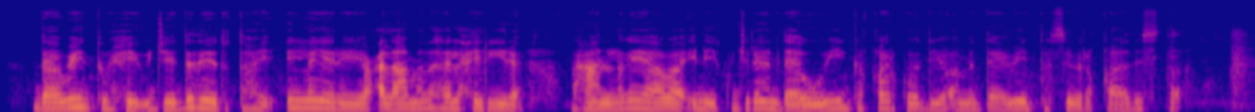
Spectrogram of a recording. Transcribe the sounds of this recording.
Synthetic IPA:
d̪aːwɛjnt̪ʰʊwħɑjʊt͡ʃɛːd̪ɐðɛːðʊt̪ʰɐɦɛ̰jɪnlɐjɐɾɛːjɔʕɑ̰laːmɐðɐɦɐlɐħɪɾiːɾɛwɑħɑːnɐlɐɣɐjaːβaːʔɪnɛjkʰʊt͡ʃɪɾaːnd̪aːwɔːjɪŋkʰɐqɑːrkʰɔːd̪ijɔɐmɐd̪aːwɛːnt̪ʰɐsɪβɪrqɑːðɪst̪ʰɐ

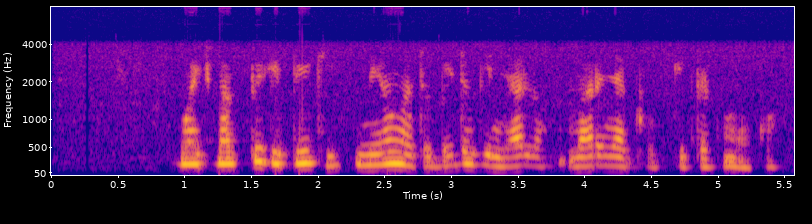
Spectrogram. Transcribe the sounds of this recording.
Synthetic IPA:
ŋwɛt͡ʃmaɡ̚pikipikinɪɔŋatobedoɡɪnɪalɔmaɾɲaɡɾup̚ɡ̥ɪpɛkmɔkɔ

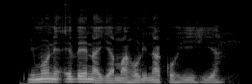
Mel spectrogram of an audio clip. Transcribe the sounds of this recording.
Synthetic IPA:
nimɔniaʔeðɛnaiamaɦoɾinakohiɦia

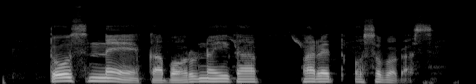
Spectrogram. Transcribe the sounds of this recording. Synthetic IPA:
t̪osnekabɔɾunəjka | paɾɛt̪ɔsɔbɔɡa̰s

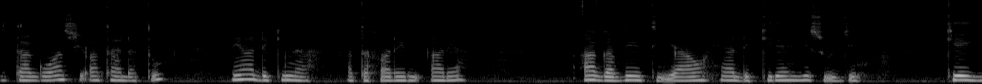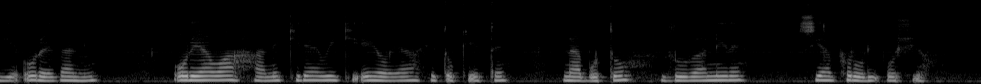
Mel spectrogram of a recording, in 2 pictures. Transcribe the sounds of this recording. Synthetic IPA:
d͡ʒitaɡɔasijɔ̰ʔatadato | neadekinaː | tafaɾeɾiʔaɾea | ɡaðetʰḭjaɔheadekiɾɛɣesud͡ʑe | keɣieʔoɾɛɣani | oɾeawahanekiɾɛwikʰḭʔejɔjahetokʰetɛ | nabotoðuɾɾaneɾɛ | siafoɾoɾiʔoɕiɔ

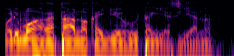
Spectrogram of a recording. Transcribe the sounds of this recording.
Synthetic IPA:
moɾimoaɣataːnɔkaiɣiohuːtaɣiɛsiana

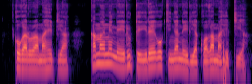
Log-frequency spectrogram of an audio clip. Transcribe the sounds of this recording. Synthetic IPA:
koɣaɾoɾamahetia | kamaemɛneɾuteiɾɛɣokiɲaneɾiakwaɣamaɦetia̰

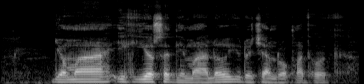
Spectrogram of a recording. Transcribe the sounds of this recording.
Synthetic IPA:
d͡ʒɔmaikɡɔsɛd̪imalɔjudɔt͡ʃandwɔkmat̪ʰot̪

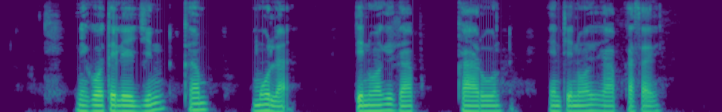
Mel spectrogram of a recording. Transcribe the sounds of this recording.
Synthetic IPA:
nikɔteled͡ʒinkamp̚ | mula̰ | tinwaɡikap̚ | kaɾuːn | jɛntenwaɡikap̚kasa̰ɾi

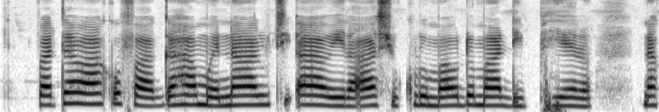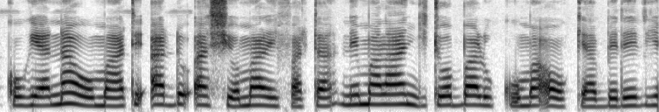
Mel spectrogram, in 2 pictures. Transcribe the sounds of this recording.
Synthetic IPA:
fatawakofaɡaɦamwɛnaɾutiʔaweɾaːʃukuɾumaodomadipieɾɔnakoɣjanaomateʔadoʔaʃjɔmalefatanemalaːɲɟitɔbaɾukuma̰ʔɔkjabeɾeɾja

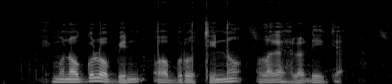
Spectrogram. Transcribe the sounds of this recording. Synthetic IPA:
ʔɪmʊnɔɡʊlɔbɪnwaːbʊɾɔt̪ʰinɔlɐɣɐɦɛlɔɗiːɡɐ̰

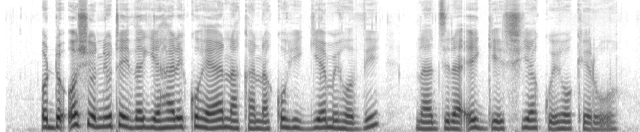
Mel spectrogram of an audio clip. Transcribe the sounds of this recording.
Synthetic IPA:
ondoʔoʃjɔneotaiðaɣiaɦaɾekohɛanakanakoɦiɡiameɦɔði | nad͡ʒeɾaʔeɡeʃiakwehɔkɛɾw̰ɔ̰

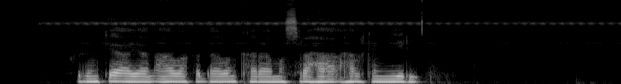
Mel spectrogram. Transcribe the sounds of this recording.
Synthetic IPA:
fɪlɪmkʰɐɐjaːnaːwɑkʰɐd̪aːwɐŋkʰɐɾaːmɐsrɑħɑɦɐlkʰɐnjɛɾi

